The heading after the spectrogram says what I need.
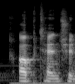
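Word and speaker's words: UP10TION: songs interesting interesting up tension is how you say it yeah there definitely I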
